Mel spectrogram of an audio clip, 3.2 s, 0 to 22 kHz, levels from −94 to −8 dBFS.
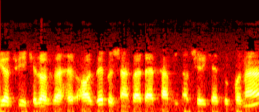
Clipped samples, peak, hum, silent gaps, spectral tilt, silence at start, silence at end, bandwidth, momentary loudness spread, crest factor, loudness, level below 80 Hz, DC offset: under 0.1%; 0 dBFS; none; none; -5.5 dB/octave; 0 s; 0 s; 4.9 kHz; 7 LU; 16 dB; -18 LUFS; -50 dBFS; under 0.1%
